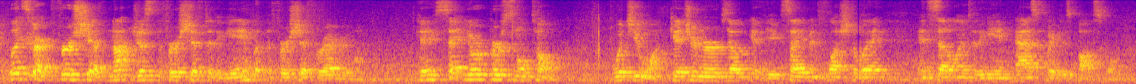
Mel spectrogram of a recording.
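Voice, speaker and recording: A middle-aged man, a coach, gives a motivational pregame pep speech in short, clipped instructions in a locker room. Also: medium pitch. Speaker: hockey coach. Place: large indoor team locker room. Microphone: far camera across the room. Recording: echoey room, distant mic, background noise.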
